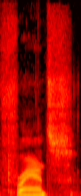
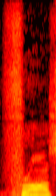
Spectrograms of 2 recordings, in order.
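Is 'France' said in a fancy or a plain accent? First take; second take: plain; fancy. First: It is said with an ordinary everyday vowel. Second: It is said with a fancy, cultured-sounding vowel. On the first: "I didn't say France" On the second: "Notice how I said France because I'm very cultured"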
